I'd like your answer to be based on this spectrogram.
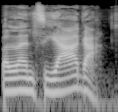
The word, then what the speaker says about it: Balenciaga: Balenciaga. – Is that how you pronounce it? – Mm-hmm. – Balenciaga? – You did great. Nice job.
